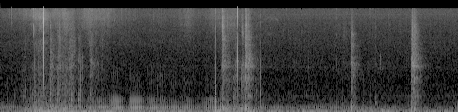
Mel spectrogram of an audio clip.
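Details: A pet lop-eared cat kept indoors in an apartment purrs softly in a low, steady rumble, with occasional clicks and small handling noises.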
